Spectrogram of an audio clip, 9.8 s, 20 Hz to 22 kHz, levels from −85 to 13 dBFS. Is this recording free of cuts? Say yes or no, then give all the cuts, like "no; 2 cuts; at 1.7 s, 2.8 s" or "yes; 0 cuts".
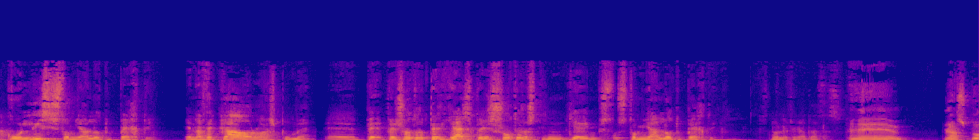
no; 3 cuts; at 3.2 s, 5.7 s, 6.1 s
